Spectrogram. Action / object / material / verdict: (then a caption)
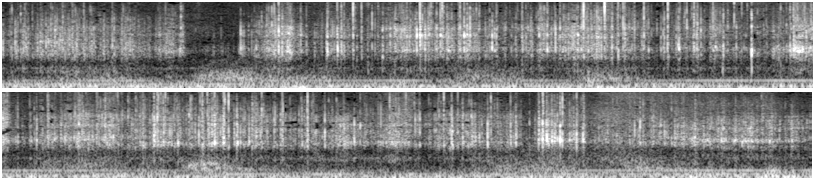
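scrape / silicone bristle scrubber / silicone / none. Long nails scratch the bristles of a small, flat, solid yellow silicone scrubber shaped like a duck. The result is a steady, dense, crinkly crackle that is bright and fizzy, rising and falling slightly, over a faint low hum.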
